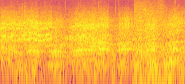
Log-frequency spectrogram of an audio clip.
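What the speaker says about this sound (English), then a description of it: "How fast can I just drift these corners?" A stock car drifts around corners in NASCAR Dirt to Daytona, its engine roaring steadily with tire skid noise, the sound continuous and fairly close.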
